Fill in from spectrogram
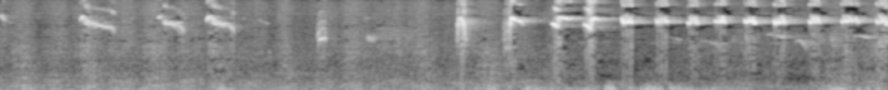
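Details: Asian pied starling in full song opens with a few slurred descending whistles, then a fast series of thin high clipped notes repeated about twice a second, ending in a steady high piping run.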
